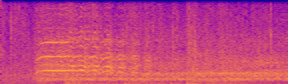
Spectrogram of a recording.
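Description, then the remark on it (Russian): A horse, mounted by the wounded Suvorov, lets out a loud, wavering whinny near the start, over a steady rumble of galloping hooves as it gallops forward, continuing to the end. No one speaks. “Суворов раненый-перераненый на коня садится. В белой рубахе на груди крестик, в руке шпага и скачет вперед.”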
